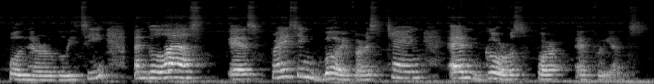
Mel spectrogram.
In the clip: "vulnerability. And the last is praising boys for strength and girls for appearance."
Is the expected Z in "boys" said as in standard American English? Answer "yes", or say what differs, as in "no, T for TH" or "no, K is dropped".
no, Z is dropped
